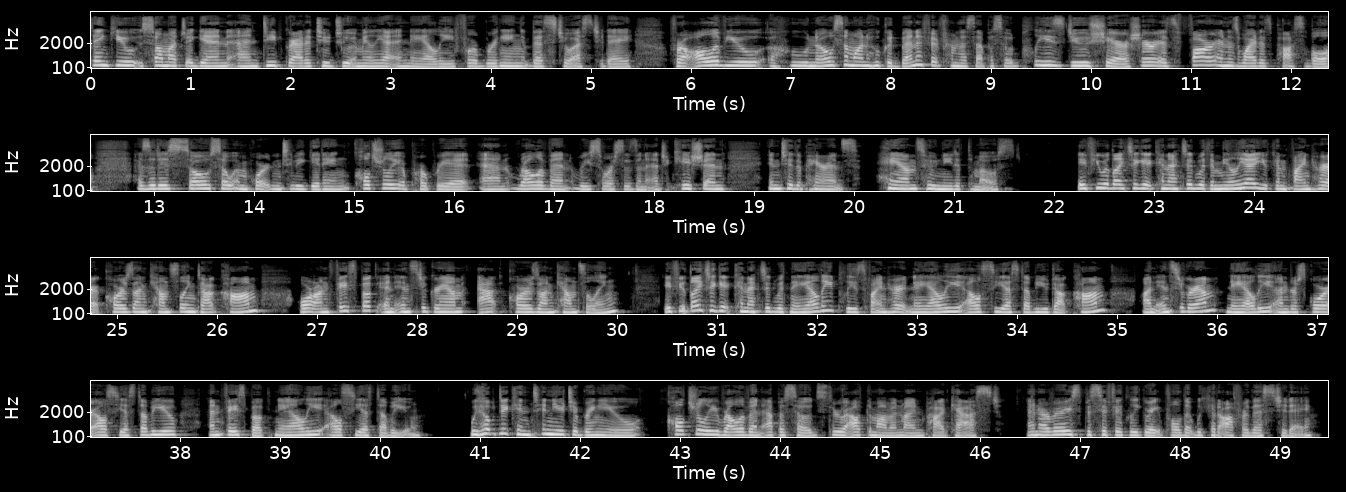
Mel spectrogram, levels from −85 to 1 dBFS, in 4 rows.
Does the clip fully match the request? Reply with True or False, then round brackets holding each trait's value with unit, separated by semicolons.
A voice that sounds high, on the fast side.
False (210 Hz; 170 wpm)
